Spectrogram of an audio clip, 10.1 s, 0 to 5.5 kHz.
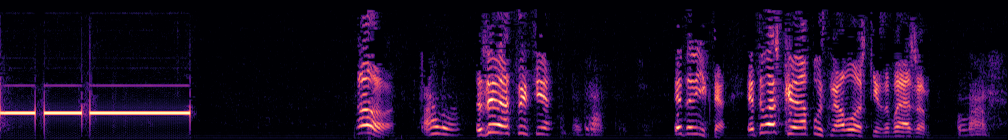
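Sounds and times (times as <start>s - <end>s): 
electronic telephone tone as a call is connected: 0.0s - 2.0s
speech: 4.4s - 6.1s, 6.8s - 10.0s.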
